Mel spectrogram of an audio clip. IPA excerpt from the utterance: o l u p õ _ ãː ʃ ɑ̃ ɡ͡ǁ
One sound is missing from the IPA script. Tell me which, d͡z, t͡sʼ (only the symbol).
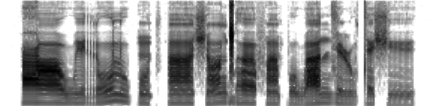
t͡sʼ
